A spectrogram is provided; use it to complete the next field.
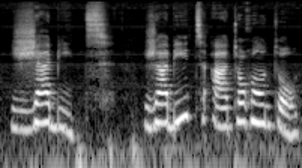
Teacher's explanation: habite, the H is silent, so this is really a vowel sound. The word is beginning with a vowel sound, which is a.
